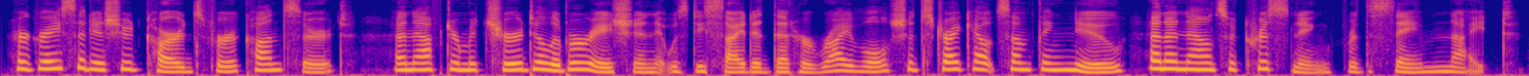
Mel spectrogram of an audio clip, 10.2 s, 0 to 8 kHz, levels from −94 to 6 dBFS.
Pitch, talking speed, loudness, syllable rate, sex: 220 Hz, 180 wpm, -17 LUFS, 5.4 syllables/s, female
